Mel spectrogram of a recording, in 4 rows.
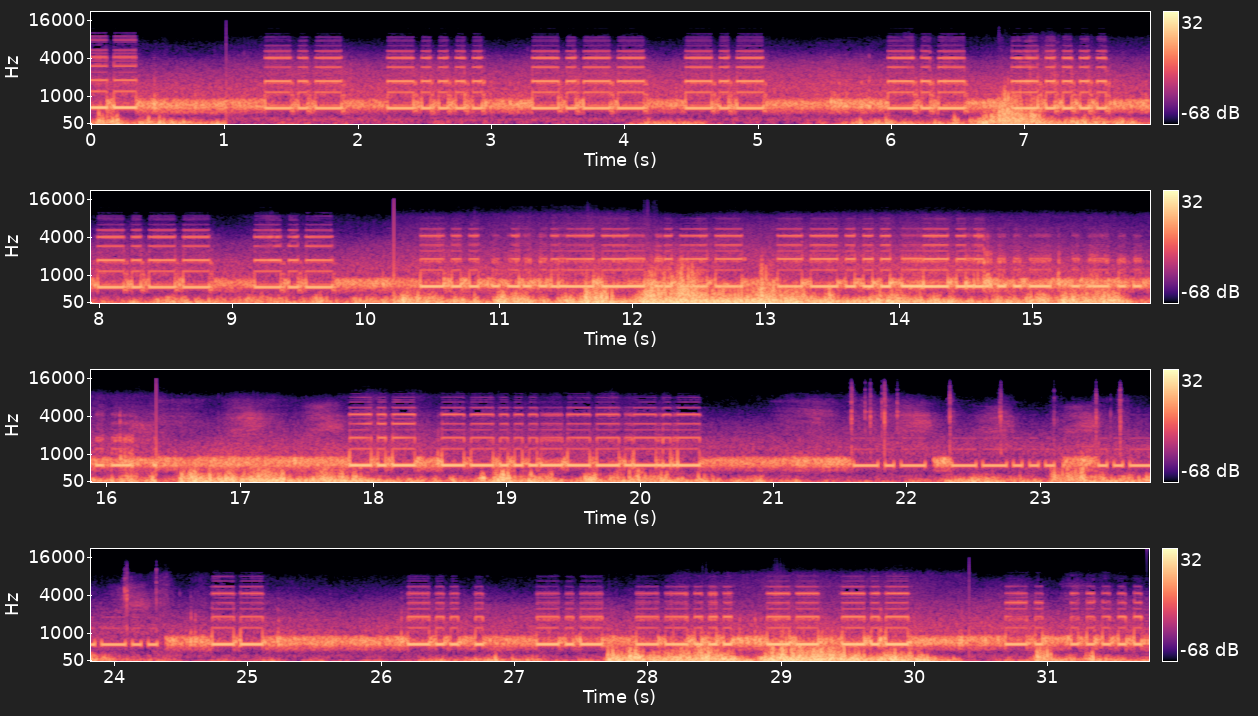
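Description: Morse code (CW) from a portable HF ham transceiver on the 20-metre band: a single pitched tone keyed on and off in dots and dashes as contacts are exchanged. Gusts of wind rumble on the microphone from time to time, strongest in the middle and near the end.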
